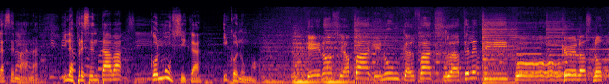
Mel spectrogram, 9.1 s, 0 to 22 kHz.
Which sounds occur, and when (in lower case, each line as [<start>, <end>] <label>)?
[0.01, 0.83] male speech
[0.01, 9.14] music
[0.12, 2.99] female singing
[0.91, 1.82] male speech
[2.24, 2.95] male speech
[3.26, 3.79] male speech
[4.32, 9.14] male singing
